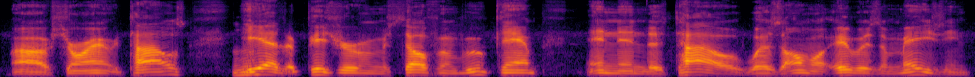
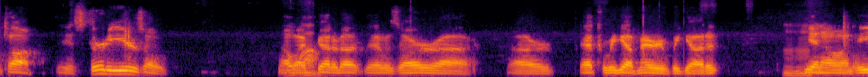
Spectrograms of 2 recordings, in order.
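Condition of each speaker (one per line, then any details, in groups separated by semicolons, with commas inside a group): Lou Gehrig's disease (ALS); right side and left hand weakness, cane, leg brace; voice going, slurring worsens with longer talking
No condition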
